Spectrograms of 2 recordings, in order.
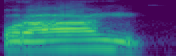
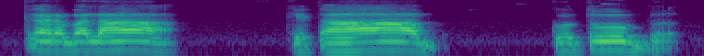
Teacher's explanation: قرآن میں قاف میں بھاری آواز ہے، لیکن جب کاف ادا کر رہے ہیں تو ہلکی آواز ہے · قاف جب کہیں گے تو حلق کے آخری حصے اوپر کے حصے سے آواز نکالنے کی کوشش کریں گے، اور جب کاف کہیں گے تو زبان کا آخری حصے سے تھوڑا سا پہلے ادا کرنے کی کوشش کریں گے۔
